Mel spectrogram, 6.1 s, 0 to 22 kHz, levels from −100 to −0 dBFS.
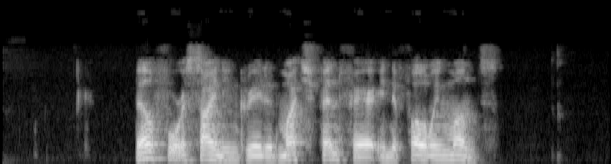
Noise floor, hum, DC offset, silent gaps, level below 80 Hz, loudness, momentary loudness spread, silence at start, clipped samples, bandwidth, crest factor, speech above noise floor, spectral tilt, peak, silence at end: -77 dBFS; none; under 0.1%; none; -60 dBFS; -18 LUFS; 7 LU; 1.35 s; under 0.1%; 7.2 kHz; 18 dB; 60 dB; -7 dB/octave; -2 dBFS; 1.35 s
